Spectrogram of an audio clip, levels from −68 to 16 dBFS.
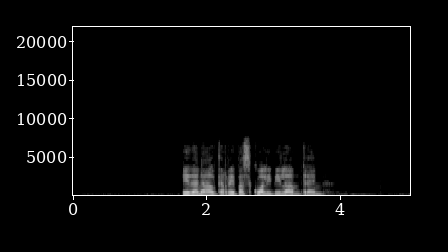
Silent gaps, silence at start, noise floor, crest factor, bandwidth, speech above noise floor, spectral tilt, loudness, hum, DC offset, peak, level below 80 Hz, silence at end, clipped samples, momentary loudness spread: none; 1.65 s; -69 dBFS; 18 dB; 7.8 kHz; 53 dB; -5.5 dB/octave; -16 LUFS; none; under 0.1%; -2 dBFS; -58 dBFS; 1.3 s; under 0.1%; 9 LU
